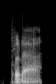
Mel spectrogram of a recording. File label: "pitta", American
